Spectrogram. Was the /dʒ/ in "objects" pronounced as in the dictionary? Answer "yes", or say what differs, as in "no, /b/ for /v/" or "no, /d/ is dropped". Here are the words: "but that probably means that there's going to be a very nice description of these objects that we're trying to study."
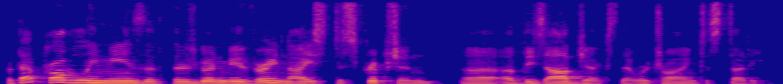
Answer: yes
